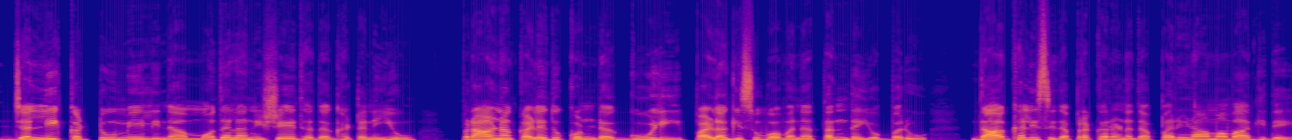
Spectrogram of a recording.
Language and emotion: Kannada, neutral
